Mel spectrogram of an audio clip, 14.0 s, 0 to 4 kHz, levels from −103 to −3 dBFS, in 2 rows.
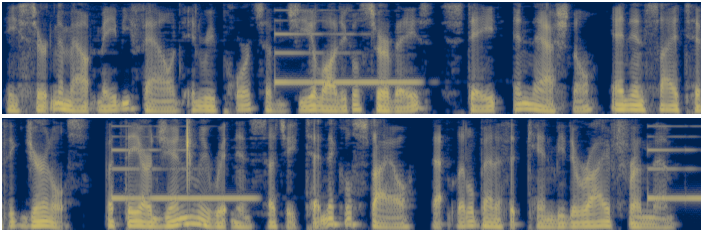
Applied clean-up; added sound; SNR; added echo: classical method Wiener filter.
